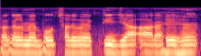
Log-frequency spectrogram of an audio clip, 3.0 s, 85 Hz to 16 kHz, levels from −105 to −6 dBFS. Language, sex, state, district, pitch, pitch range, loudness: Hindi, male, Jharkhand, Deoghar, 125 Hz, 120-125 Hz, -12 LUFS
